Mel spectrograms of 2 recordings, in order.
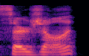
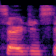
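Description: First: "Sargent" said as if French, stress on the last syllable; mistaken French pronunciation. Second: Said in the usual way. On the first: Retold or imitated. Speaker trying out an artist's name, "Sargent" mispronounced as French. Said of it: "and then it's not". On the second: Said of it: "I try to pronounce Sargent's name".

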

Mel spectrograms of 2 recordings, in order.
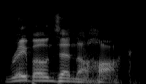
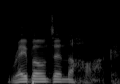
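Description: First: Slow, loud announcer voice; radio announcer. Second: Said in the usual way. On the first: Pretend. Host hyping the show name, announcer style. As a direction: boom it out like a radio intro. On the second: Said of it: "repeated as radio show".

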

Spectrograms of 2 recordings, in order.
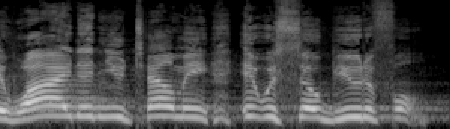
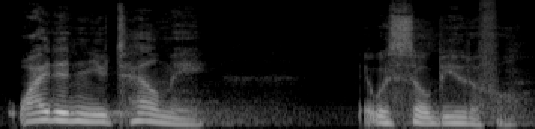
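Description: First: Bright, ringing cry of wonder; amazed. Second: Put-on a soft, awed child's question, much quieter; hushed wonder. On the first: Pretend. Believers seeing heaven's glories, crying out in open amazement. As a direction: let the amazement burst out. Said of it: "we're gonna gasp with absolute amazement". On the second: Boy to his parents, seeing colors for the first time, hushed and awed. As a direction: breathe it out in quiet amazement.

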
